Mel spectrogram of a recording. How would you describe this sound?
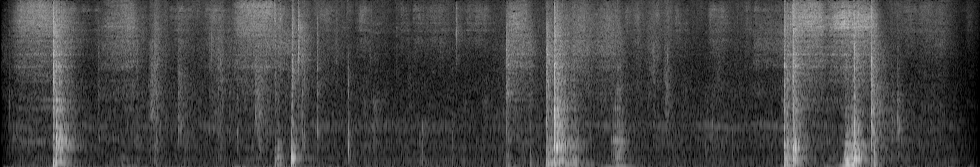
sound produced by the friction of the chair to the floor, this sound represent the action of when a person sits in a chair.This sound was recorded in silence environment and close to the source.
sit, campus-upf, chair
